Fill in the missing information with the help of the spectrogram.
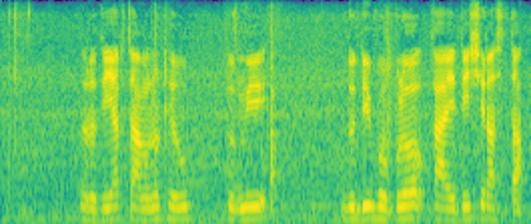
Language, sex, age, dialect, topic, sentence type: Marathi, male, 18-24, Southern Konkan, agriculture, statement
